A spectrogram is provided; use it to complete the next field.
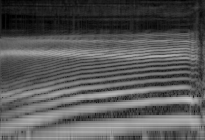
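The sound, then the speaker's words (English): A person imitates a cow with one long, loud, droning moo that holds steady for about two seconds, its pitch creeping slightly upward before cutting off abruptly. No talking accompanies it. “I thought you were just going to do like a cow noise.”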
